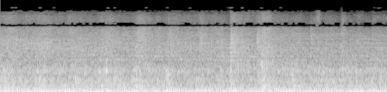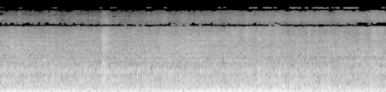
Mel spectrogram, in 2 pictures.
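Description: Freight train's hopper cars rolling past at close range: a steady, loud rumble of steel wheels on rail, with wheels clicking over rail joints now and then.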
